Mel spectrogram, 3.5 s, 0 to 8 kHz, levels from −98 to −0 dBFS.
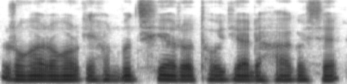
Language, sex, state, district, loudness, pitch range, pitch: Assamese, male, Assam, Kamrup Metropolitan, -19 LUFS, 100-105 Hz, 105 Hz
